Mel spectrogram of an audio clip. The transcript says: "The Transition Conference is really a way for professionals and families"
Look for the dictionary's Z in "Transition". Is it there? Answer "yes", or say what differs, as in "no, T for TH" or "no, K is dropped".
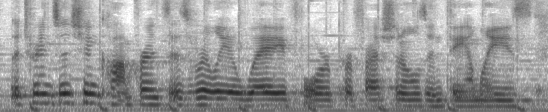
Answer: yes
